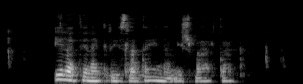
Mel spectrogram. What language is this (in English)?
Hungarian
